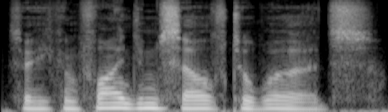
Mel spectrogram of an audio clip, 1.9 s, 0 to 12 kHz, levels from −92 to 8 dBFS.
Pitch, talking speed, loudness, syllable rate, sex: 120 Hz, 185 wpm, -15 LUFS, 5.0 syllables/s, male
